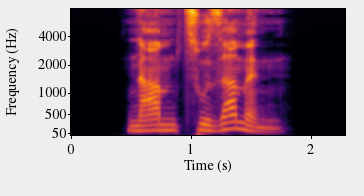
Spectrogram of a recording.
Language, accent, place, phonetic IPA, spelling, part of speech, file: German, Germany, Berlin, [ˌnaːm t͡suˈzamən], nahm zusammen, verb, De-nahm zusammen.ogg
- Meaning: first/third-person singular preterite of zusammennehmen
